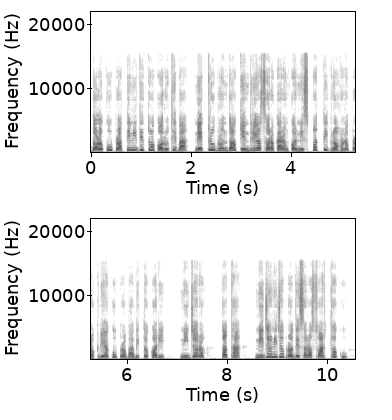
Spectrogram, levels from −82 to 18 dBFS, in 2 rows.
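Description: From start to finish the speech sounds rough and grainy, with a hiss sitting between the harmonics and a top band that seems dulled or synthetic; the damage is plainly audible throughout. This is most likely low-delay AAC compression, the AAC-ELD codec of video calls, working at a low bitrate that fits about 32 kbps. Its very short frames separate pitch harmonics poorly and spend extra bits, so the voice's fine structure breaks down into noise.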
